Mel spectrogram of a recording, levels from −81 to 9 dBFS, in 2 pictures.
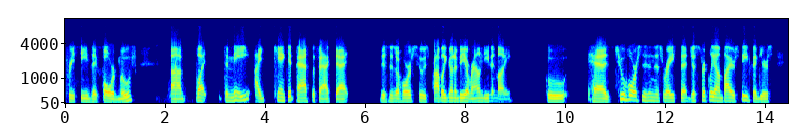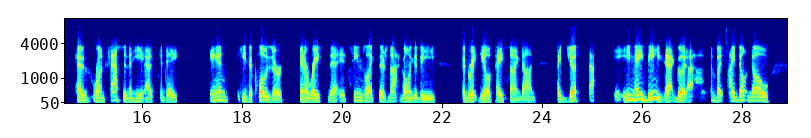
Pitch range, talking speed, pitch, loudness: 115-145 Hz, 175 wpm, 125 Hz, -25 LUFS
